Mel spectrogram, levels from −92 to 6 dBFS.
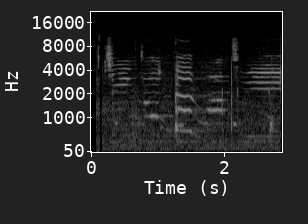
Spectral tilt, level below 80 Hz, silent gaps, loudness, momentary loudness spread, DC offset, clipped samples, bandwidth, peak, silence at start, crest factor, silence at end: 1 dB/octave; -82 dBFS; none; -41 LUFS; 9 LU; under 0.1%; under 0.1%; 11 kHz; -24 dBFS; 0.1 s; 18 dB; 0 s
